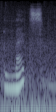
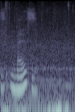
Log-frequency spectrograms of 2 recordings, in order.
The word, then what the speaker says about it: Metz: And Metz, the Z makes an S. Metz. Just Metz.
